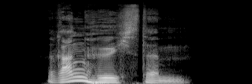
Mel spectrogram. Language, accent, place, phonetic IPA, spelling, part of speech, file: German, Germany, Berlin, [ˈʁaŋˌhøːçstəm], ranghöchstem, adjective, De-ranghöchstem.ogg
- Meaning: strong dative masculine/neuter singular superlative degree of ranghoch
